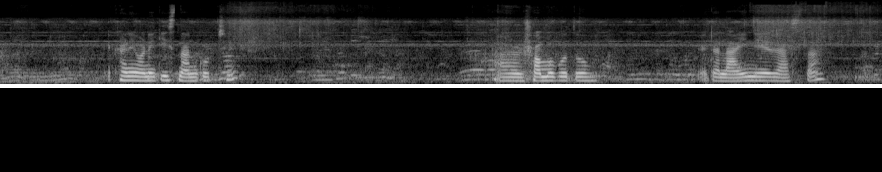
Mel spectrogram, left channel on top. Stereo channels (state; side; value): silent; right; digital silence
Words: এখানে অনেকেই স্নান করছে। আর সম্ভবত এটা লাইনের রাস্তা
